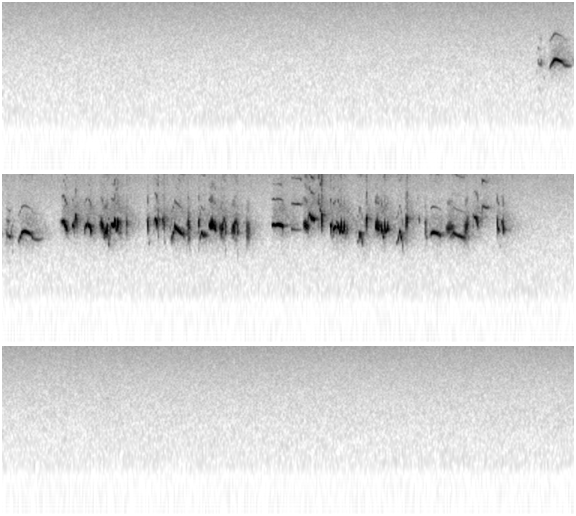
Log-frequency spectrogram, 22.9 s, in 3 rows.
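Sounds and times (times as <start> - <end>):
Sage Thrasher singing through the night: 7.2 - 14.4.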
